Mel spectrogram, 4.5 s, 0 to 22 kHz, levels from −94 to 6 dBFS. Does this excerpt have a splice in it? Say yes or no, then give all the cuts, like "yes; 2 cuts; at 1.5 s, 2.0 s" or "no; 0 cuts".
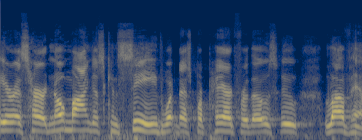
yes; 1 cut; at 2.2 s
